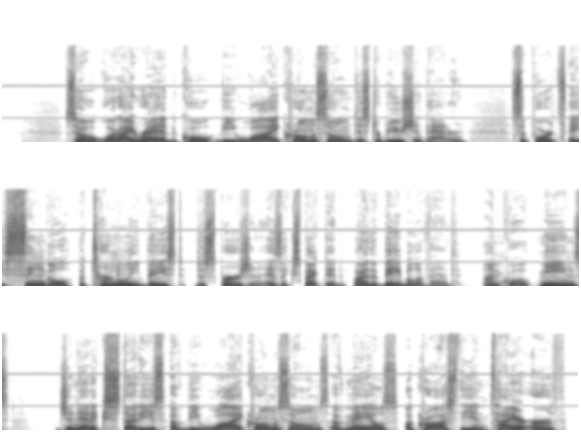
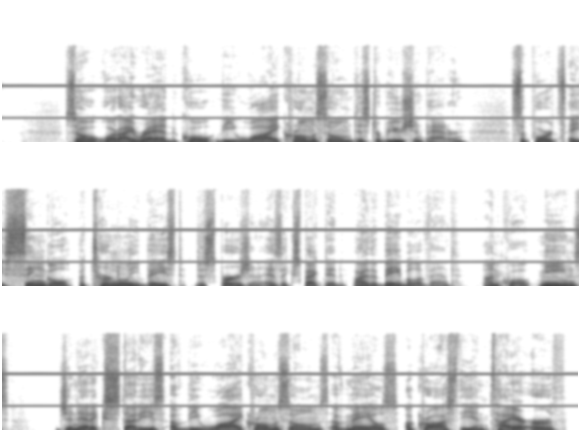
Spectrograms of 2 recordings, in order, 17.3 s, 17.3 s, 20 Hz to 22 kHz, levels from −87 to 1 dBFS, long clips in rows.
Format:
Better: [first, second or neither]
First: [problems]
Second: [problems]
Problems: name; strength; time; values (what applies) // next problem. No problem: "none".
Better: first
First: high-pitched whine; faint; throughout; 9 kHz, 30 dB below the speech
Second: high-pitched whine; loud; throughout; 9 kHz, 7 dB below the speech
